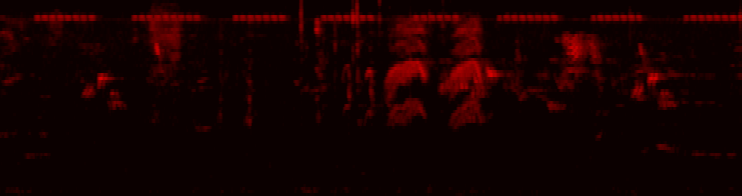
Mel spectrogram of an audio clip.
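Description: Faint outdoor birdsong: scattered short chirps, with two louder arched calls about four seconds in. A high, pulsing chirp repeats about once a second underneath.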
